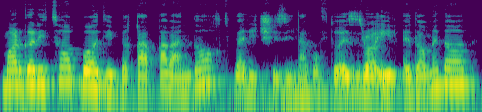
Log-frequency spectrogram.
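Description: A woman's voice: on the low side, lively intonation, warm tone, a little hiss or hum. Woman narrating an audiobook. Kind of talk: scripted narration.

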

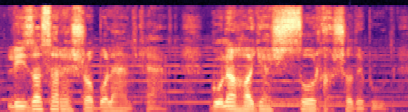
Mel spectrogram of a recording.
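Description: A man narrating a radio drama in a measured, even storytelling voice. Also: lowish voice, soft background music. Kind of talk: scripted narration.

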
